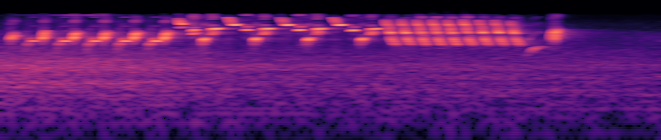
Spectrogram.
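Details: European goldfinch singing a fast, tinkling run of high twittering notes that ends in a tight, rapid trill and one upswept note, with a faint background hum.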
